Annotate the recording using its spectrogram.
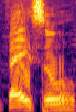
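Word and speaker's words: Bhayshul: even I I don't even know how to pronounce his first name is BAS I want to say is basul b h a y s h u l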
